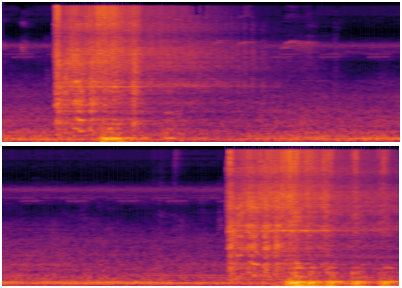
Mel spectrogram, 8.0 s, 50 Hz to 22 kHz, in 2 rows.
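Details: 2001 Ford Ranger XLT 4.0 V6 in the morning (cold), despite a new fuel pump, injectors, plugs, wires, coil pack, regulator and crank/cam sensors: the starter churns in bursts for about a minute without catching. Cause unknown.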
